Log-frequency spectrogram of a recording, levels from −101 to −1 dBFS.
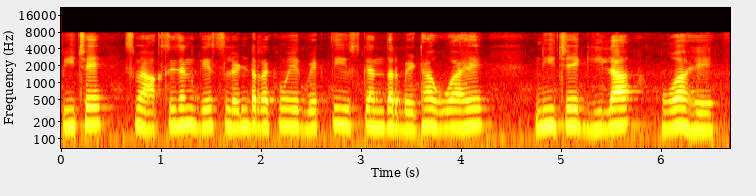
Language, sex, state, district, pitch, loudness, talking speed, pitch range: Hindi, male, Bihar, Saran, 165 Hz, -21 LUFS, 160 wpm, 155-170 Hz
